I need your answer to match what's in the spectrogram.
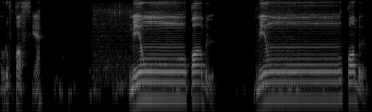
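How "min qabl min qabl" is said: long dark nasal hum on "Min" into "qabl"; thick ghunnah. Shown as a demonstration. Teacher shows the hum before qaf, heavy nasal. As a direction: hold "Min" thickly through the nose. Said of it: "Perhatikan ya, dengungnya".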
